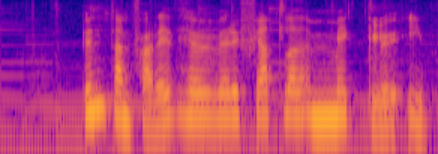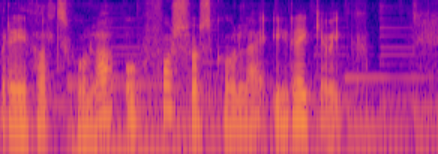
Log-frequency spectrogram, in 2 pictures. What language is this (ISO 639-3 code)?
isl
